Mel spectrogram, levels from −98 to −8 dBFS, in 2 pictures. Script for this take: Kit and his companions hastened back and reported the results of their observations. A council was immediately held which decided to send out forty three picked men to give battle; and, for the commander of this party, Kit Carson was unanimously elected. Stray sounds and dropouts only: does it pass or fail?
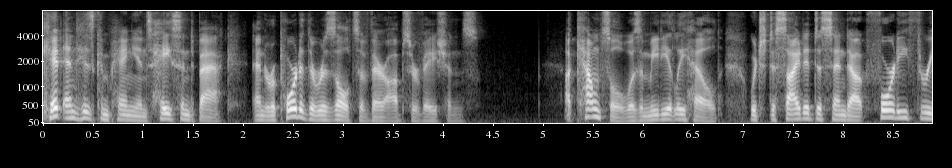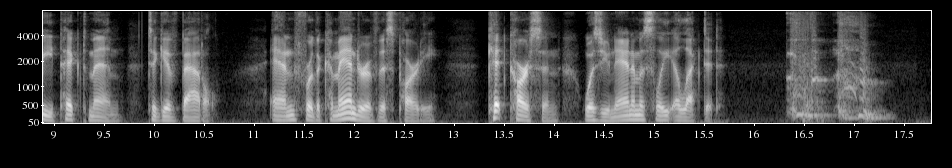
fail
